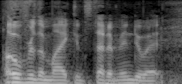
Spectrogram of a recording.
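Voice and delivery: far from mic. Real, not acted. Away from mic.

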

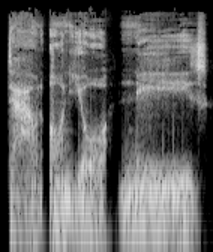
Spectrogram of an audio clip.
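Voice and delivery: very low, slow growl. A narrator's reading. James Vane to Dorian, a slow deep growl. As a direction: drag it out deep like a threat. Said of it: "growled the man".

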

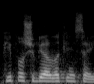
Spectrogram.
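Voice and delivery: ordinary talk

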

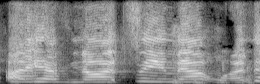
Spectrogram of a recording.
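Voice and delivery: high, laughing through the words; real laughter breaking in. Real, not acted. Repeats it while laughing.

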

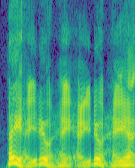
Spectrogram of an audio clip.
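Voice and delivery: imitating a fast, repetitive usher; rapid-fire greeter. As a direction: rattle off the greeting on a loop. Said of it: "he was talking really fast".

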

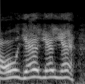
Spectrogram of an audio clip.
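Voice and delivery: high, eager mock yes-man; mock agreeing. Host imitating an eager politician, high mock yeses. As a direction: squeak out a spineless yeah.

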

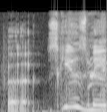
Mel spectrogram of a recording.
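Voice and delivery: normal talking voice

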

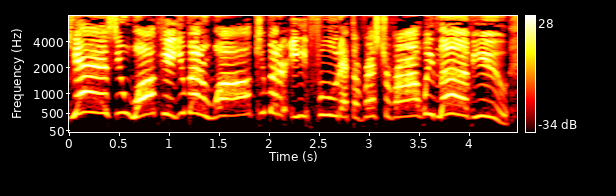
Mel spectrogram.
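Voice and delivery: high, gushing praise; gushing fan voice. Retold or imitated. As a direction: hype him up like a devoted fan. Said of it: "they'll just be like".

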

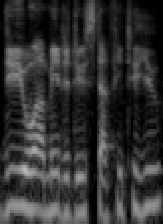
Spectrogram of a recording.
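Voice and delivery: lightly voiced Stuffy character; a hint of Stuffy's voice. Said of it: "That's not a bad Stuffy".

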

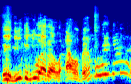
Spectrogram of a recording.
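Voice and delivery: high-pitched incredulous comeback; mock-outraged question, squeaking up high; retold incredulity. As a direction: act out a disbelieving retort, voice climbing.

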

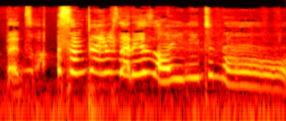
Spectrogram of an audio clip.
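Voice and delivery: high, crying wail, dragged out slowly; mock sobbing. Retelling a TV scene, sobbing high and drawn out. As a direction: blubber it through fake tears, high and slow. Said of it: "just sobbing, just sobbing".

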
